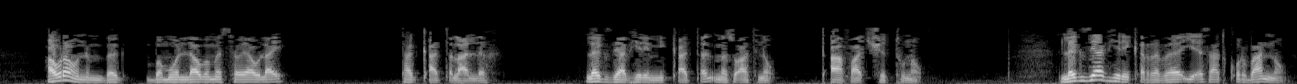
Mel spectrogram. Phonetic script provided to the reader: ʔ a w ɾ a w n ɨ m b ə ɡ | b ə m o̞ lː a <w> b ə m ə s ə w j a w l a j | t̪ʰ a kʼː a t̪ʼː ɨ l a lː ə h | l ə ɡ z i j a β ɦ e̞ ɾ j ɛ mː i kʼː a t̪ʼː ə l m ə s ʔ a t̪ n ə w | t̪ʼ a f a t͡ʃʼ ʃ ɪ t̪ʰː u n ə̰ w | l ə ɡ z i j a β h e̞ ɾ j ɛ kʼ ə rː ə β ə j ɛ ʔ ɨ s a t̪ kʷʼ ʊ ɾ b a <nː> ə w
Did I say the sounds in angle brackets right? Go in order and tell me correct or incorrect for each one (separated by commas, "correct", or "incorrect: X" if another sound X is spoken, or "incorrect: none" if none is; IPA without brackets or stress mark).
correct, correct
